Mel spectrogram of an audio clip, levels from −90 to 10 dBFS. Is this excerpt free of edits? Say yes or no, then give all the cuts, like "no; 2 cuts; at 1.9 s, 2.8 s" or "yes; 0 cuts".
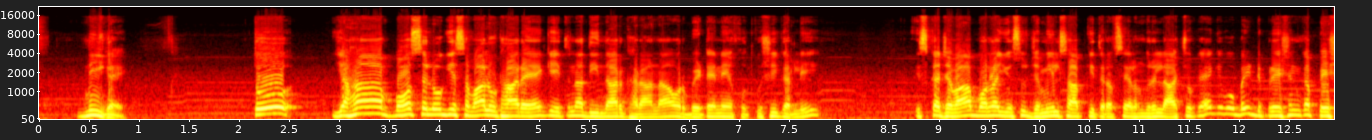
yes; 0 cuts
